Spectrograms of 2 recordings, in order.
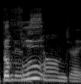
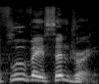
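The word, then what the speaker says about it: Fleuve Cendre: also know that the FL Sandra is dangerous territory lots of hostile groups lurking around if you're serious about going there please be careful no no Jimma it's pronounced the flu V syndr understood Lynette you stay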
